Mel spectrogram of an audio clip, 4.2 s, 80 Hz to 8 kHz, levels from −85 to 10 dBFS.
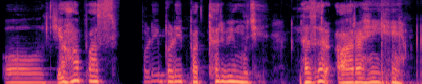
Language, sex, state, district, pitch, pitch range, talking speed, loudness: Hindi, male, Madhya Pradesh, Katni, 165 Hz, 155-185 Hz, 170 wpm, -16 LUFS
